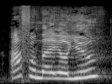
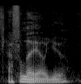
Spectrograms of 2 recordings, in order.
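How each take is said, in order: First: Higher, louder confident reply; brash Peter. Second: Much lower, soft humble answer; a broken Peter admitting his limits; humbled Peter. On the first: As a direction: Peter brushing it off, sure of himself. Peter's first boastful answer. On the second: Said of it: "Jesus meets Peter exactly where he's at". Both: Acted.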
